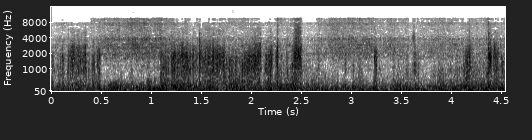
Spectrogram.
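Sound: strong storm wind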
